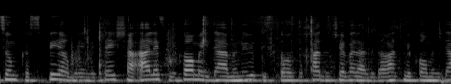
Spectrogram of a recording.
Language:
Hebrew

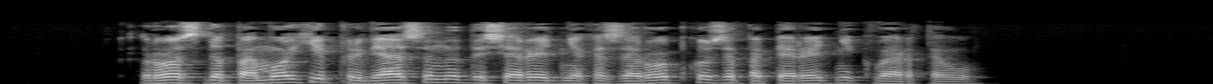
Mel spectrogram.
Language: Belarusian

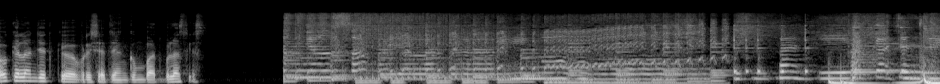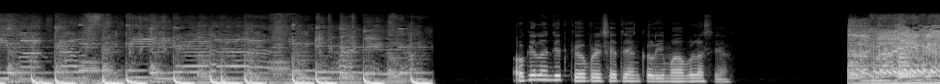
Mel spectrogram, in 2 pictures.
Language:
Indonesian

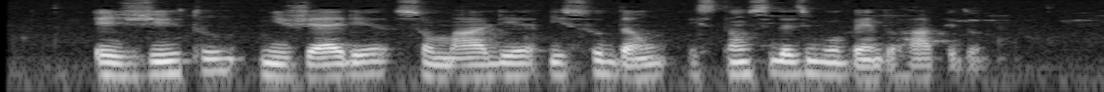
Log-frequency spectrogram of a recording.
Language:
Portuguese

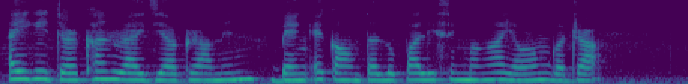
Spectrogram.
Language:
Manipuri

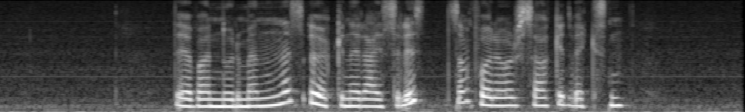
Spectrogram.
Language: Norwegian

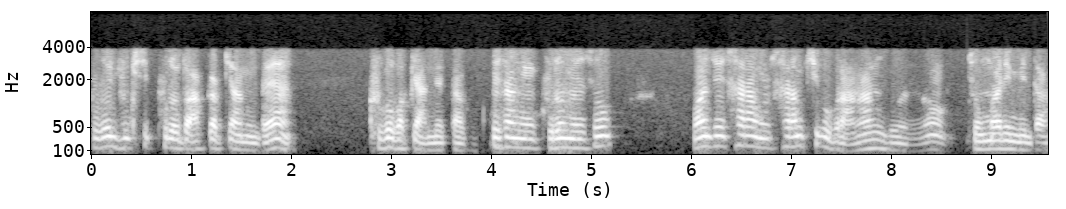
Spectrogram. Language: Korean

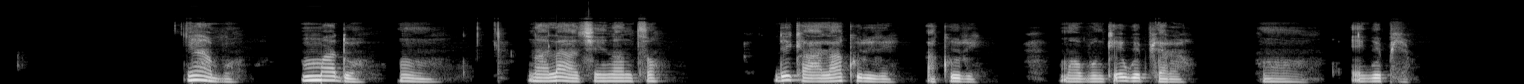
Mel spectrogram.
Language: Igbo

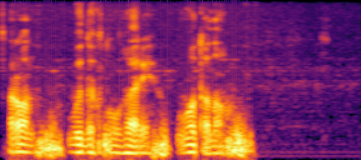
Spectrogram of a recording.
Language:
Russian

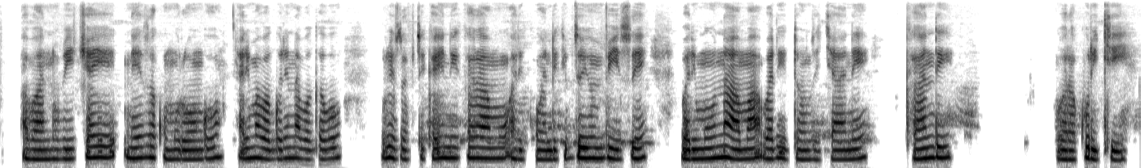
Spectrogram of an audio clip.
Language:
Kinyarwanda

